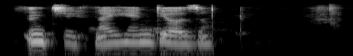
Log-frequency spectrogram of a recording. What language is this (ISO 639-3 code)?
ibo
